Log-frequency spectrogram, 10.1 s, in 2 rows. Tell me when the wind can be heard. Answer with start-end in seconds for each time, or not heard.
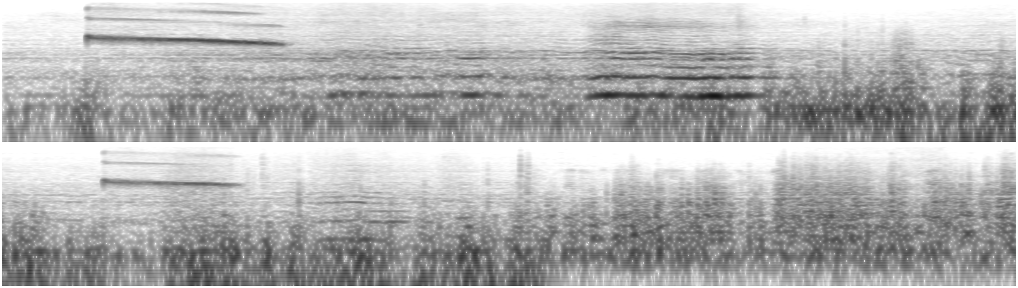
0.0-10.1.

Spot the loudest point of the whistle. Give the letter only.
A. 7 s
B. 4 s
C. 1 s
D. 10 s
C.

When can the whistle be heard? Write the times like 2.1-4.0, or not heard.
0.4-1.4, 5.5-6.3.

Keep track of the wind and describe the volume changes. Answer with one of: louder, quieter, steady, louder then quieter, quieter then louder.
louder.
